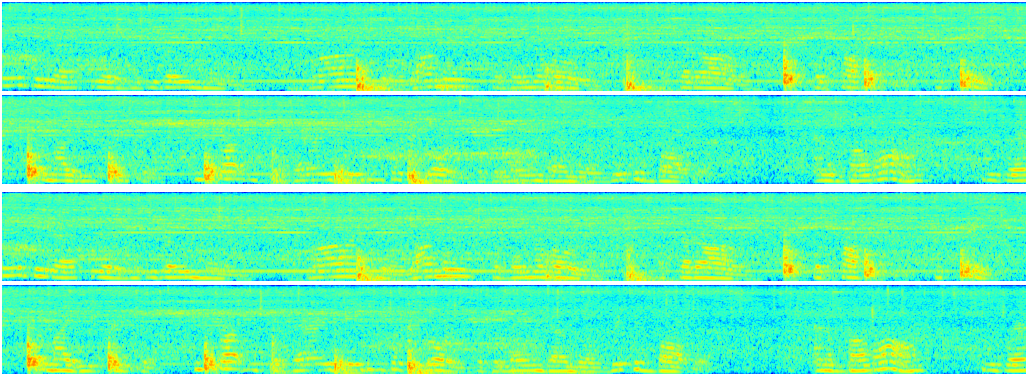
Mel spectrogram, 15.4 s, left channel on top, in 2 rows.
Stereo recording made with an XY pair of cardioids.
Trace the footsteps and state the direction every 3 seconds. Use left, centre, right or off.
left, left, centre, right, off.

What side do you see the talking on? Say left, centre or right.
right.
